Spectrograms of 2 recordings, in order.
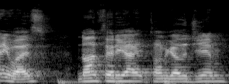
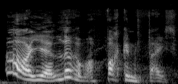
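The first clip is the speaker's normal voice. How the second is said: excited; 9 semitones higher, 4 dB louder than usual. Real, not acted. Mock excitement at own face.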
